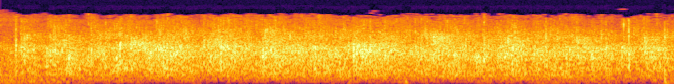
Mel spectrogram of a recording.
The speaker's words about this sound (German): Und das Tolle, ja, ihr dürft klatschen, ja.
